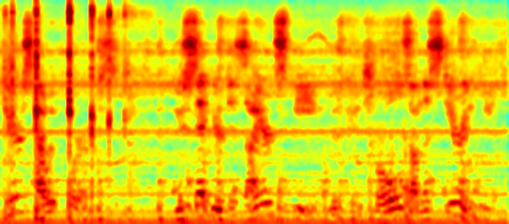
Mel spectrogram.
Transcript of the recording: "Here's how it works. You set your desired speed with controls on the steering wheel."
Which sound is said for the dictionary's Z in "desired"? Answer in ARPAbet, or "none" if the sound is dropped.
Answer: Z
